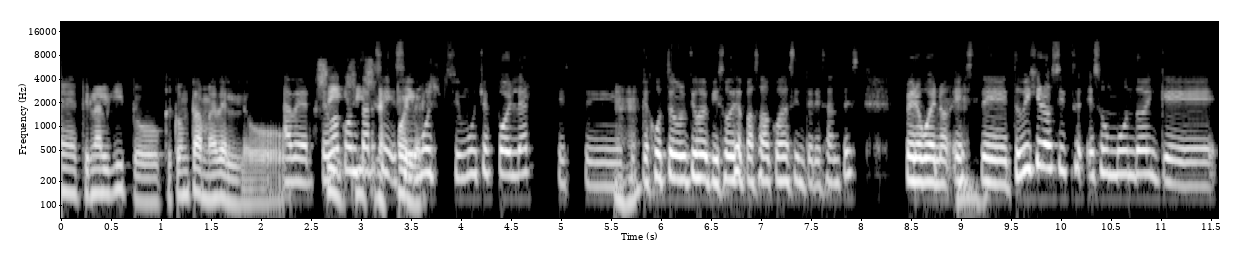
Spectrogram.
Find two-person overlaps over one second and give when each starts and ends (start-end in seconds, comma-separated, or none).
2.2-3.8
